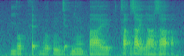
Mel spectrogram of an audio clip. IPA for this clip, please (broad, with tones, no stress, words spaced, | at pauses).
jo˦pʰɛ˦ʔ bo̰˦˨ ʔũ˨ɡɛ˦ʔ dũ˦pa˦ɪ̯ | kä˦ʔza̰˦˨ɪ̯lä˨zä˦ʔ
